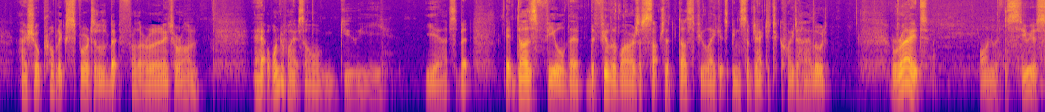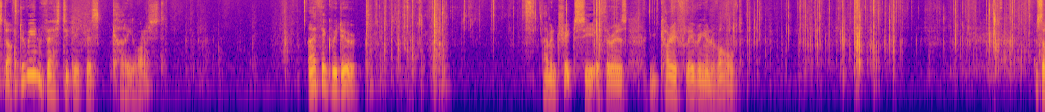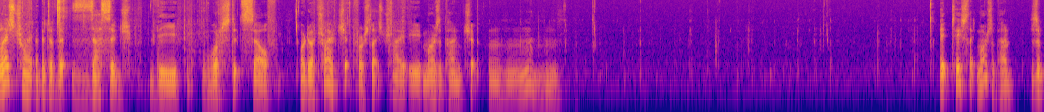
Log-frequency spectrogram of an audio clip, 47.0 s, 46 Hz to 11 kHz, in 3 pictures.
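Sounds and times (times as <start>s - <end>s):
plastic wrapping crinkling: 18.4s - 35.1s, 36.0s - 37.7s.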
